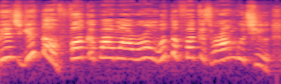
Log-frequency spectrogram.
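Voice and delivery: high-pitched indignant scolding; imitated angry outburst. Man ordering girl out of his room, imitated outrage.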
